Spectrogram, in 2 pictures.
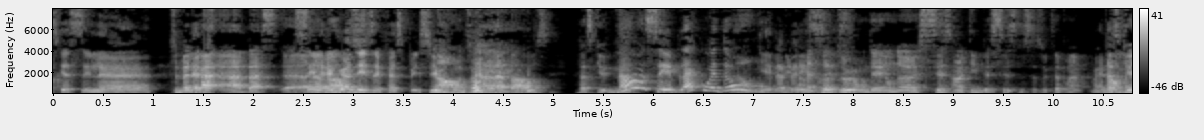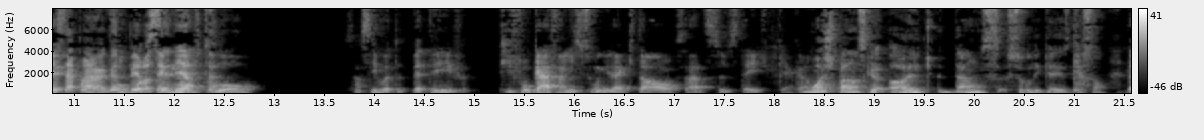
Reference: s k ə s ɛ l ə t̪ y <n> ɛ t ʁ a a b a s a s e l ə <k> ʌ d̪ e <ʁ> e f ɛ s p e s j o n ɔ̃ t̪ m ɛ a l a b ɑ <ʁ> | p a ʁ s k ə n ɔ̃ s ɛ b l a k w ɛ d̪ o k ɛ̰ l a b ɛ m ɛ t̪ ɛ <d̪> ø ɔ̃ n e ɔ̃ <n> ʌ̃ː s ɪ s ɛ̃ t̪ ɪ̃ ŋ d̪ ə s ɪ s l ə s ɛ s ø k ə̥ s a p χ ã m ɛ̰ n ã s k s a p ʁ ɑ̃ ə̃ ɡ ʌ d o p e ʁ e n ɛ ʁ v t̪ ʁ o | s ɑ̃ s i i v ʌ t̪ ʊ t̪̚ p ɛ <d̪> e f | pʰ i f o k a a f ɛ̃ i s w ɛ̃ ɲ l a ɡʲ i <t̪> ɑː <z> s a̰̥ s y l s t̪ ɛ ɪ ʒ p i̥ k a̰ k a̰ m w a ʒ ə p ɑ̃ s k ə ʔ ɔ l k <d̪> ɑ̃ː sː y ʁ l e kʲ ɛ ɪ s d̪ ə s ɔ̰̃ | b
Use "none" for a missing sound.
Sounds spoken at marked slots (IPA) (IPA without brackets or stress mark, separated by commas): m, ɡ, z, z, d̪, n, t̪, t̪, ʁ, d̪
